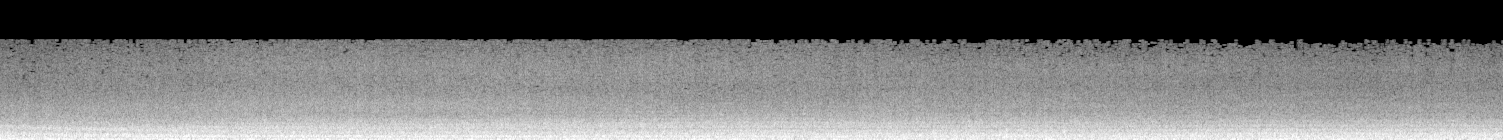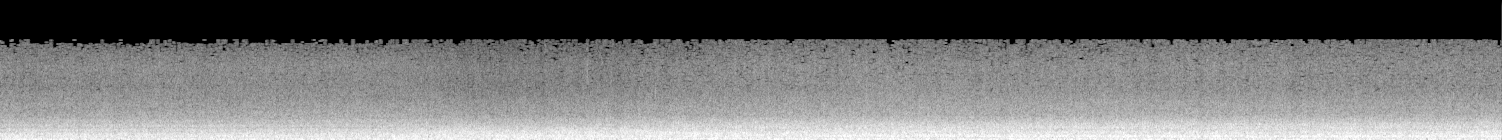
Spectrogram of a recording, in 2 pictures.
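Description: Rocky mountain stream rushing over boulders and small cascades: a steady rush of water, a little louder in the second half.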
